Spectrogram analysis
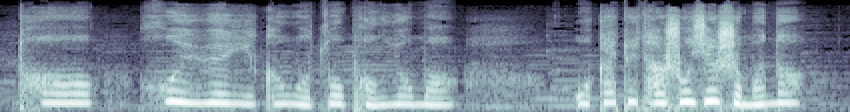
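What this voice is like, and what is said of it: Quiet nervous mumbling. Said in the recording (Chinese): “他小声嘟囔道”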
